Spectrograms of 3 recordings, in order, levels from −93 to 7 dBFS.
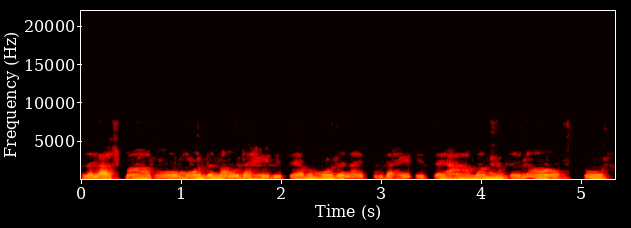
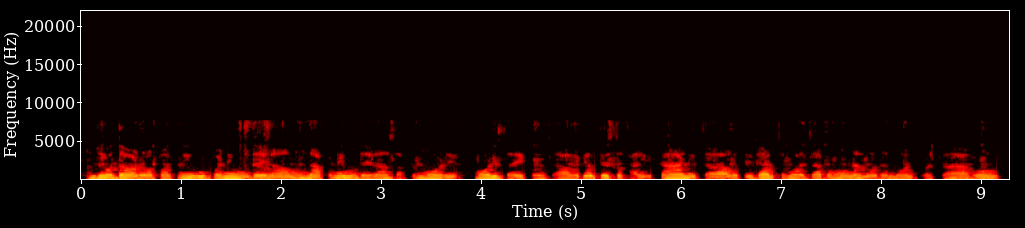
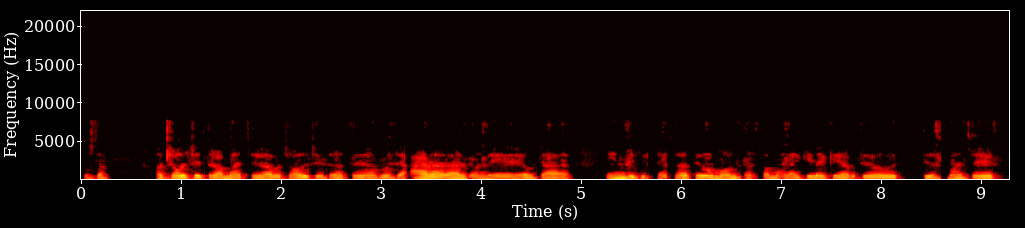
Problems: background sounds at intervals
